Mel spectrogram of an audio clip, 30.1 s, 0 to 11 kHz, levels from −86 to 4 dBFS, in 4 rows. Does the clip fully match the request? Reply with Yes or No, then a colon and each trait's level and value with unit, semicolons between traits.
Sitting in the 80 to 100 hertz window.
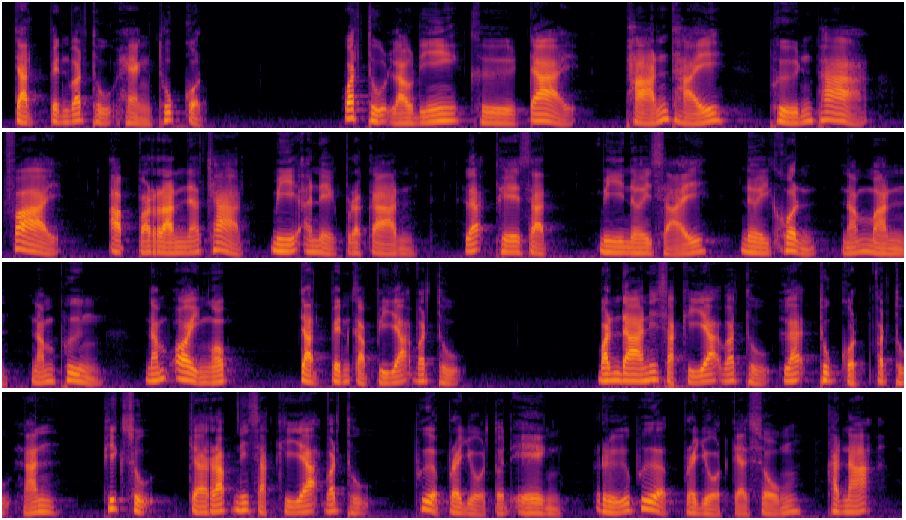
No: low, 110 Hz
